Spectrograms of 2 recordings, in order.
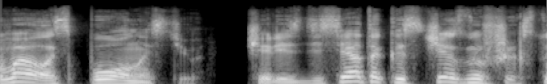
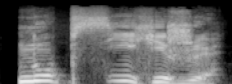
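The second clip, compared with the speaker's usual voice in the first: high-pitched exasperated rant; indignant high tirade; angry bark; 9 semitones higher than usual. A narrator's reading. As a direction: rail at companions, pitched well up. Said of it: "рявкнул Хинниган".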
